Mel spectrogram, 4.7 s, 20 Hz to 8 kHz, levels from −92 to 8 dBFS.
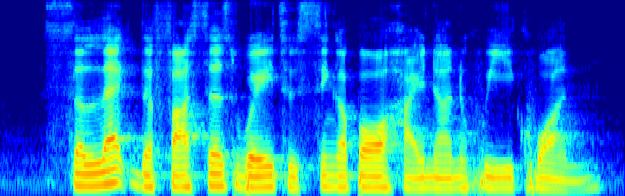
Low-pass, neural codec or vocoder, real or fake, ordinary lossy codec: none; none; real; none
